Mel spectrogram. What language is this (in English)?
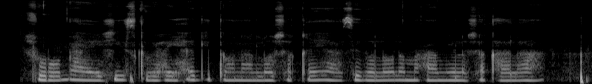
Somali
